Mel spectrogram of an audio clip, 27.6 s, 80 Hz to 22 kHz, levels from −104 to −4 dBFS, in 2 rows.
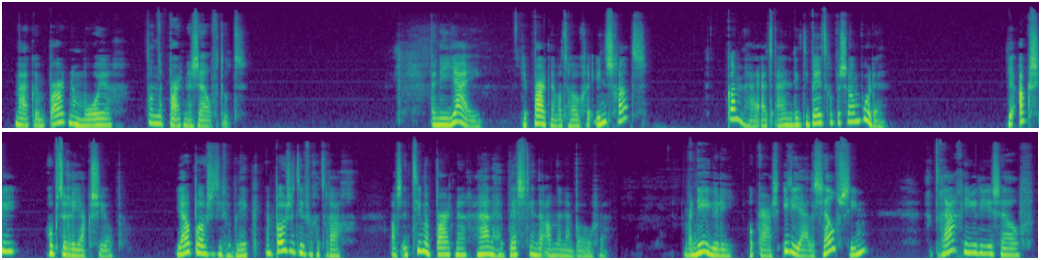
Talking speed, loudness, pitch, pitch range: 120 wpm, -25 LUFS, 165 Hz, 145-210 Hz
